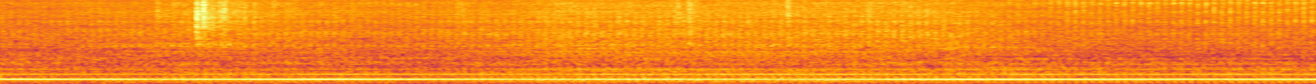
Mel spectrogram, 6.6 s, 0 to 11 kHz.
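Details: 1980s Billy Goat vacuum small engine running after fresh fuel and carb cleaner: steady even drone at constant speed, no surging, misfire or knock; hard to start, owner suspects low compression, but runs like a champ.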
